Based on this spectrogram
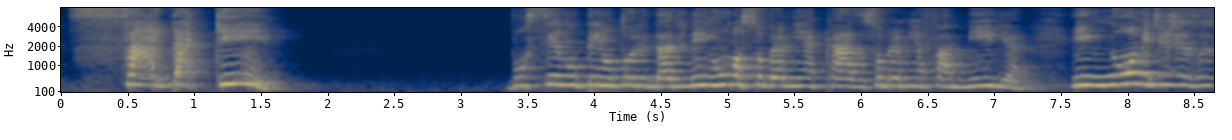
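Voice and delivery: re-enacted shout. Mother in the car rebuking the spirit of confusion, shouting. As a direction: shout a command to cast out an evil spirit. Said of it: "Eu gritei e falei assim".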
